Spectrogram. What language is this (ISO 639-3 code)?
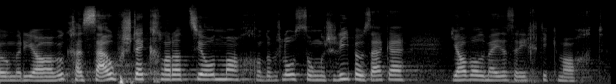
gsw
